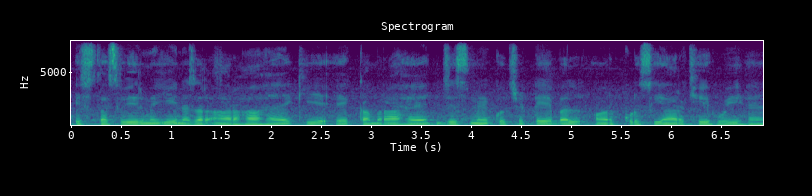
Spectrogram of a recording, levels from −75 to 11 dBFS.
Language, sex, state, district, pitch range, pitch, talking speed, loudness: Hindi, male, Uttar Pradesh, Etah, 105-110 Hz, 105 Hz, 180 wpm, -18 LUFS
